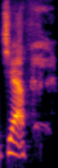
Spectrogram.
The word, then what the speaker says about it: Geoff: Who decided that Jeff with a J and Jeff Geoff were the same thing? Jeff and Goff. Right? But we're going to call it Jeff.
